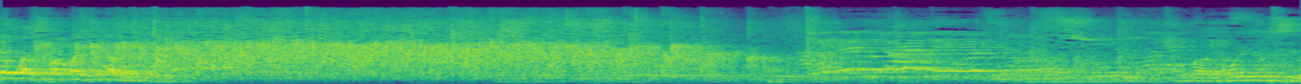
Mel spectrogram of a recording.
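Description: A church congregation applauding in praise during an evangelical service, a loud sustained roar of clapping that thins after a few seconds as a voice rises over the fading claps.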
